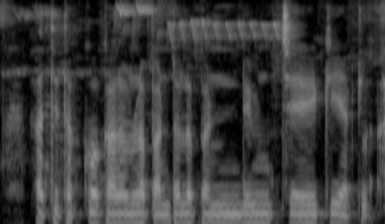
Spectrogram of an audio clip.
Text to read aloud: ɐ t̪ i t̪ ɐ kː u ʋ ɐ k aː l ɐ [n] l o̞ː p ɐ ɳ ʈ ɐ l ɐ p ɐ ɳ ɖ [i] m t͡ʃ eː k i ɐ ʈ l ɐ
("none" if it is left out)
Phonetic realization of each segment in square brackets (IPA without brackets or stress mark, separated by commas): m, i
